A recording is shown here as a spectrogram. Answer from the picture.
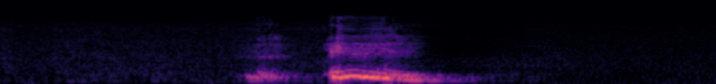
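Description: A man clearing his throat once, about a second in.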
